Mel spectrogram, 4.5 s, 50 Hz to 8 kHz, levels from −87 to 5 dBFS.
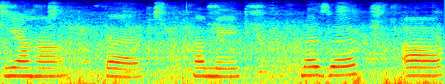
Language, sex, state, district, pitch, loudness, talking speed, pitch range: Hindi, female, Chandigarh, Chandigarh, 255 Hz, -14 LUFS, 65 wpm, 245-265 Hz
